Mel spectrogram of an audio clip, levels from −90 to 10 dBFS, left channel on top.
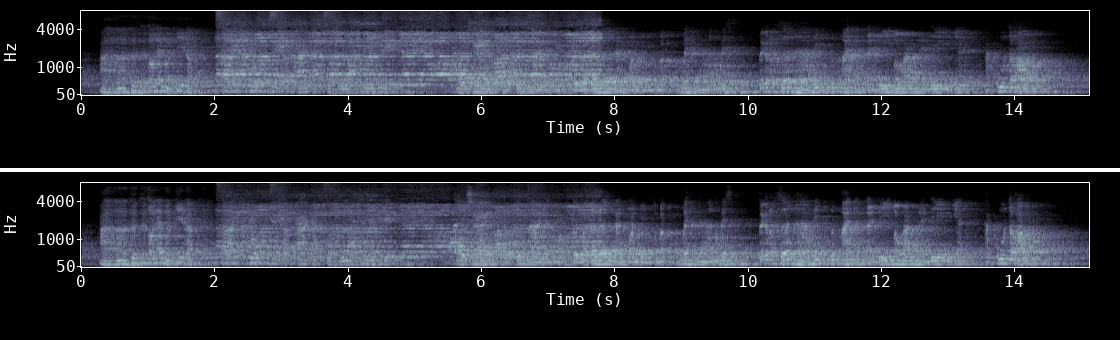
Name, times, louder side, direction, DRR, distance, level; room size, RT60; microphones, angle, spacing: voice 1, 0.3-4.7, right 1 dB, 80° right, -3 dB, 2.0 m, -29 dB
sound 1, 2.0-7.8, left 5 dB, 35° left, 0.6 m, -29 dB
voice 2, 5.5-9.7 10.2-13.2 13.6-14.2, right 1 dB, 50° right, -4 dB, 4.1 m, -25 dB
21.5 x 19.0 x 2.3 m, 2.7 s
head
